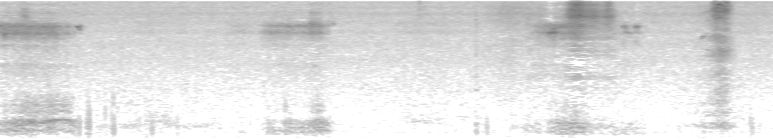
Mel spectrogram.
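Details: Asleep French Bulldog giving uneven snores and snorts, a few rough breaths separated by quiet gaps, with small clicks and sharp nasal sniffs near the end.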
